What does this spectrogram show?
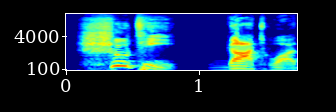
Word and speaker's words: Ncuti Gatwa: doctor who star such education actor it is pronounced shooty gothwa that is his name shooty got one as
